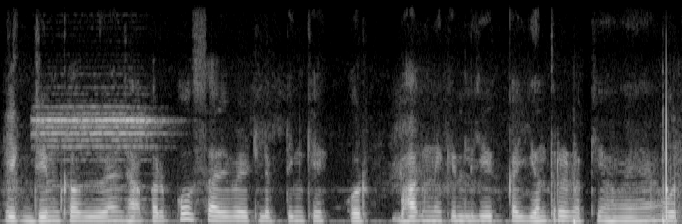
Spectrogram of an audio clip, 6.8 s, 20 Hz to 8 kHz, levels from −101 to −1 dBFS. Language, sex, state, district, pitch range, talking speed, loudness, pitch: Hindi, male, Delhi, New Delhi, 150-160 Hz, 195 wpm, -26 LUFS, 155 Hz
